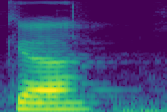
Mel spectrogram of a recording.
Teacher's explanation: Kemudian kaf, ya, di pangkal tenggorokan bertemu dengan pertengahan langit-langit atas. Ka disertai dengan hembusan nafas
